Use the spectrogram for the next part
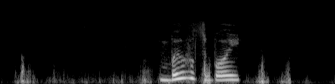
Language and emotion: Russian, neutral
